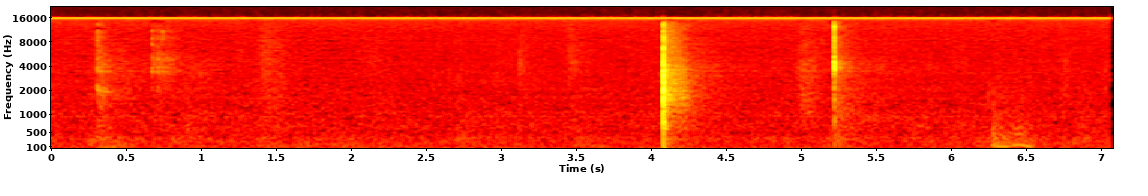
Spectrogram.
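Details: Two sharp, loud clicks a second apart over quiet room noise: single transcranial magnetic stimulation pulses during depression treatment, used to find the hand motor threshold; a strong pulse triggers an involuntary hand movement.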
